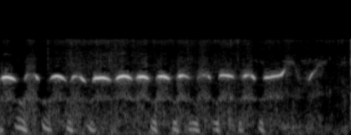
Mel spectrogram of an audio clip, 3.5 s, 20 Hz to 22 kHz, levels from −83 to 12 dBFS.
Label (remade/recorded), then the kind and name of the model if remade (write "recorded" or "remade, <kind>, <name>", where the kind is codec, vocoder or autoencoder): recorded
